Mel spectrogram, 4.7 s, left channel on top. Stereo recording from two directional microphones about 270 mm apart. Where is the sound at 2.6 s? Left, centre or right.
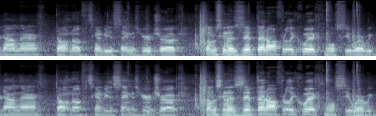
Centre.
